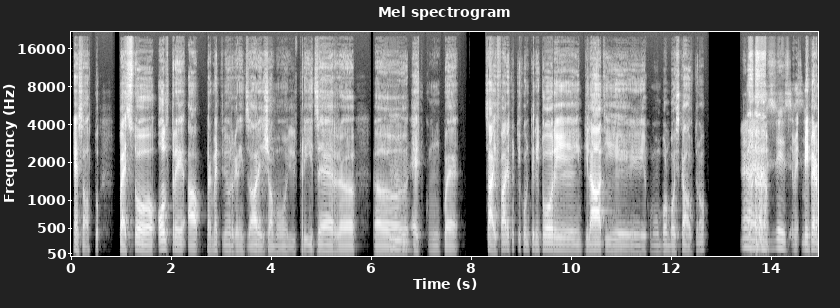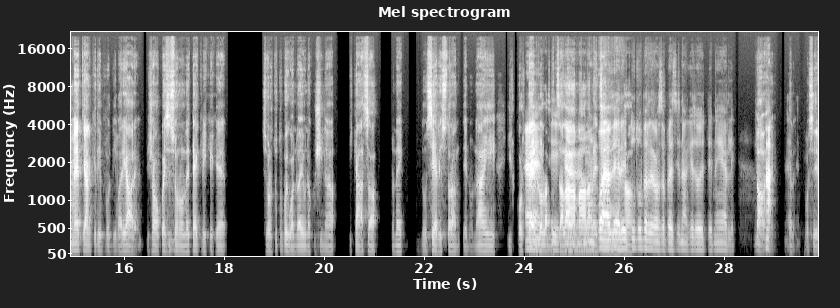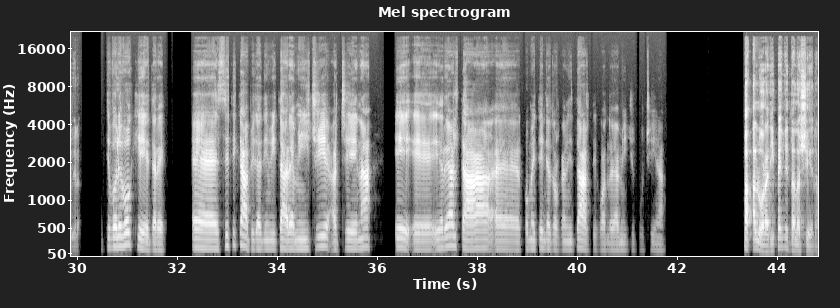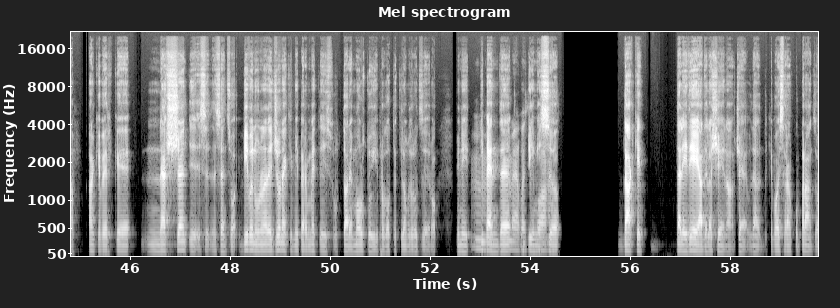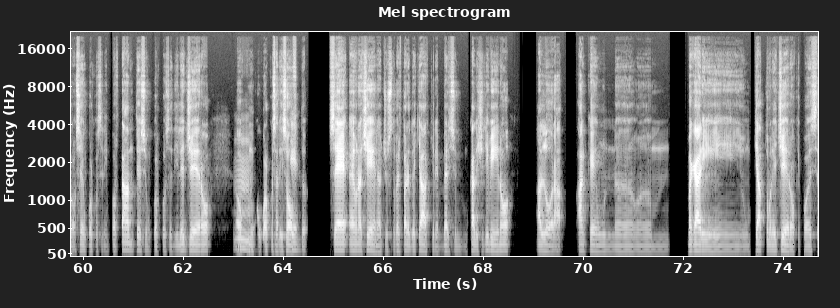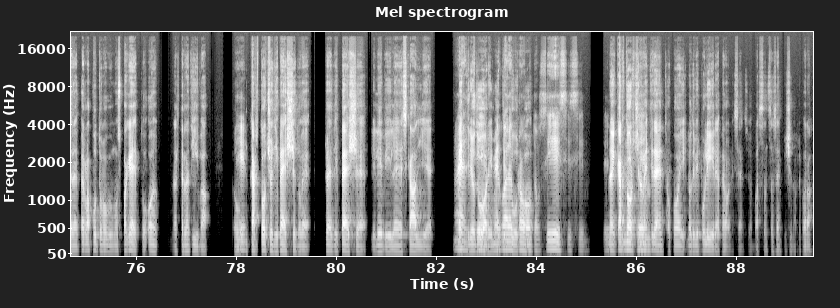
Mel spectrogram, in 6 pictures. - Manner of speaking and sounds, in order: drawn out: "uhm"; throat clearing; other background noise; unintelligible speech; in English: "soft"; drawn out: "mhmm, magari"; "proprio" said as "propio"
- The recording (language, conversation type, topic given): Italian, podcast, Come puoi organizzare la cucina per risparmiare tempo ogni giorno?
